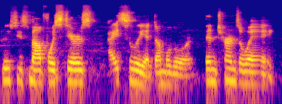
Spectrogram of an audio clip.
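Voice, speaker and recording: A man's voice: a little high, normal speed, bright, forceful tone, breathy edge, poor audio. A man reading screenplay stage directions as dramatic scripted narration.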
